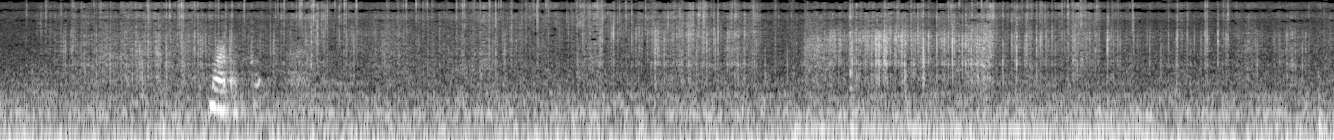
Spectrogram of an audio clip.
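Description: Dosa frying in a hot nonstick pan with a light sizzle and crackle, with soft scraping and pressing of a plastic spatula as the filled dosa is folded and pressed; the sizzle is a little brighter near the end.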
